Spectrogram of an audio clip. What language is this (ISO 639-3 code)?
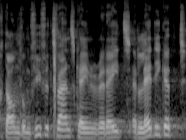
gsw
